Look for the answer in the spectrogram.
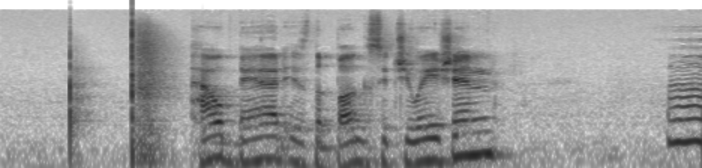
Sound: knife whacking

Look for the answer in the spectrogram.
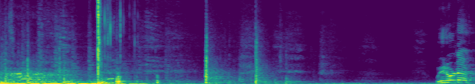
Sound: blow thuds

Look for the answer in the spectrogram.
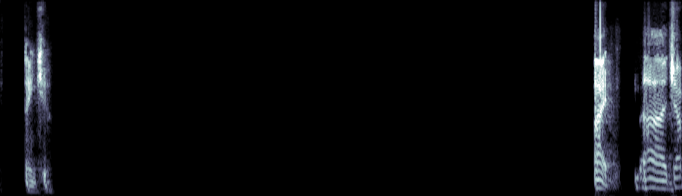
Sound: silence

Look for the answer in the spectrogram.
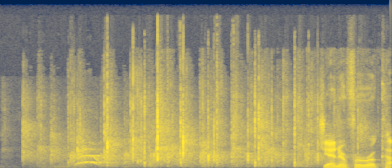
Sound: audience applauding

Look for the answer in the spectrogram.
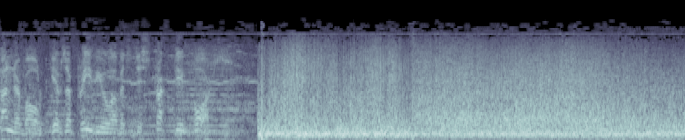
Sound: atomic explosion

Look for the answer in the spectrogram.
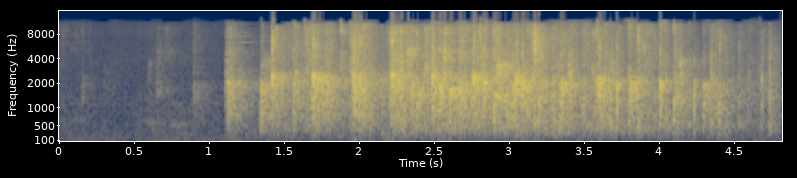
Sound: applause

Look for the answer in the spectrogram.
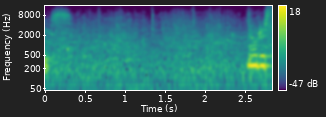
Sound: splashing sounds

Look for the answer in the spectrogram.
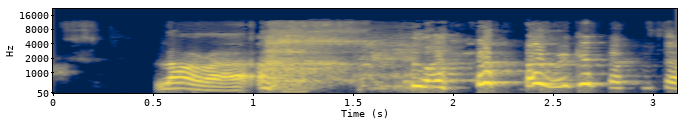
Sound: laughs

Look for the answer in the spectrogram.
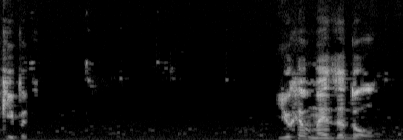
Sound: birds chirping

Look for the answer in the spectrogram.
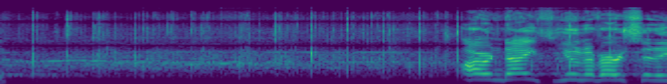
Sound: attendees cheering

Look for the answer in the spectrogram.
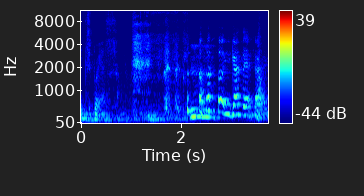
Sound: all laugh

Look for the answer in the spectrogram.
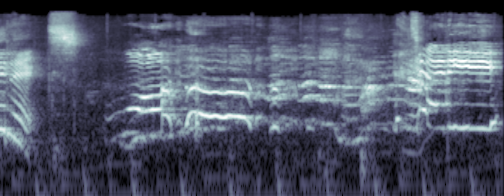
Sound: shouting excitedly

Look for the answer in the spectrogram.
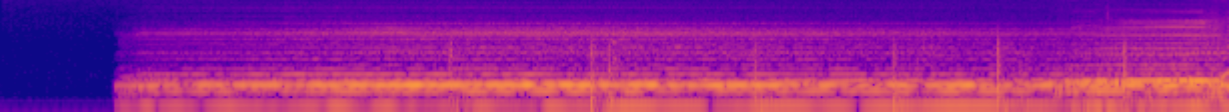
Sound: humming

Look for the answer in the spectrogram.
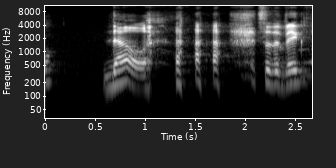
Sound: giggles

